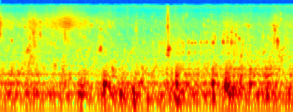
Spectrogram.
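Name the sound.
boat moving on water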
